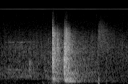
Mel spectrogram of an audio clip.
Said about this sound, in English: Hey, who's opening and closing the door out there?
